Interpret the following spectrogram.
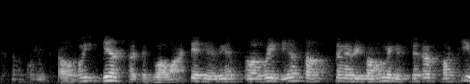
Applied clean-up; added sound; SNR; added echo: neural mask model DeepFilterNet 3.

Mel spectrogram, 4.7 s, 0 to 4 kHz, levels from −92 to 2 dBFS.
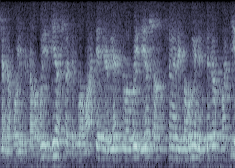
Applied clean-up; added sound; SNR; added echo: neural separator model SepFormer DNS4.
